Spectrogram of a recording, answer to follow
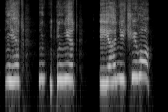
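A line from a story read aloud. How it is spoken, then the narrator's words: Frightened babbling. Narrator (Russian): испуганно залепетала девушка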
